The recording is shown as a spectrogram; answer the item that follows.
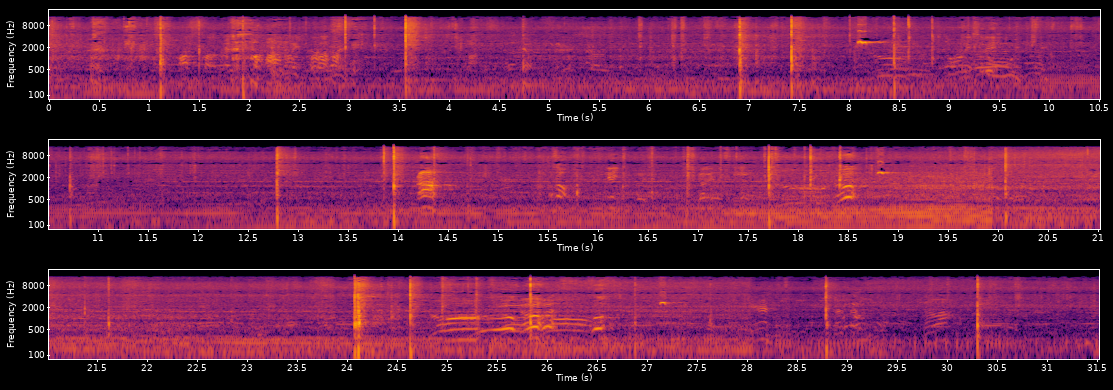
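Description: A volleyball rally: the ball struck again and again by players' hands and forearms, sharp single slaps a few seconds apart, the loudest a little before the end. Short shouted calls from the players come between the hits, and a low rumble swells and fades in the middle.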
